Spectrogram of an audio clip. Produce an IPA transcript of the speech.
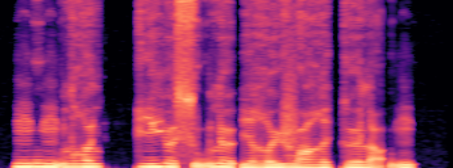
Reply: ŋuŋṵlʁɯl kːijø sṵløʔi ʁyvɑʁi kølɑ̰ʔṵŋ

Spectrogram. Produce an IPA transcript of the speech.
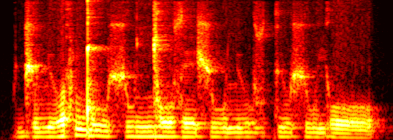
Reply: d͡ʒʊlʲoːħŋ͡ǃuː ʃuŋ͡ǀoːz eʃuː lʲuːzkʲuʃuː joː

